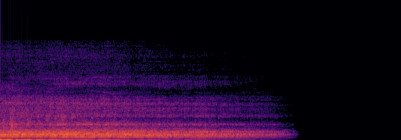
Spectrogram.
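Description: The fading tail of a loud hit sound effect: a noisy hiss dying away over about a second and a half, then the audio cuts off suddenly.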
